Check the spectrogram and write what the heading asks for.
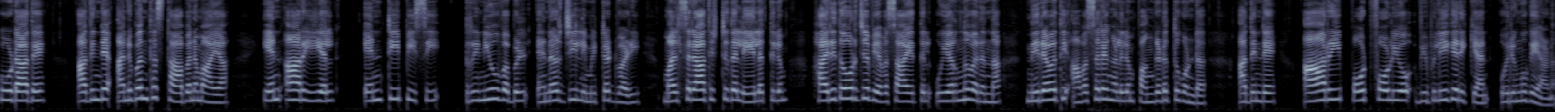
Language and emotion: Malayalam, neutral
